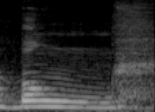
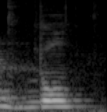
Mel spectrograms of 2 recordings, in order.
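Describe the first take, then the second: First: The nasal vowel is held somewhat longer. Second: The nasal vowel is clipped somewhat shorter. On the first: "Em português a gente fala bom" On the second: "Em francês é bom. É um pouco mais curto"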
